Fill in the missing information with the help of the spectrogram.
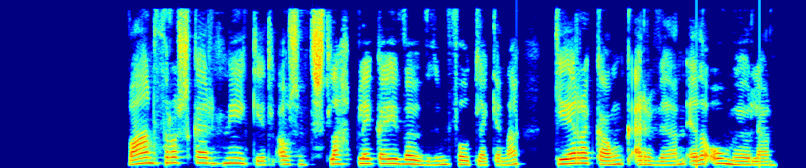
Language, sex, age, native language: Icelandic, female, 20-29, Icelandic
